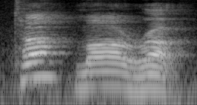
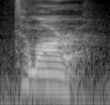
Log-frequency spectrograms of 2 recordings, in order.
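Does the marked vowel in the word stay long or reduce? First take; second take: long; reduced. First: The marked vowel keeps its long, full sound. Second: The marked vowel is reduced to a weak sound. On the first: The speaker calls it right. "this sound stays long" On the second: The speaker calls it wrong. "English speakers don't say tomorrow... sounds a little countryish"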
